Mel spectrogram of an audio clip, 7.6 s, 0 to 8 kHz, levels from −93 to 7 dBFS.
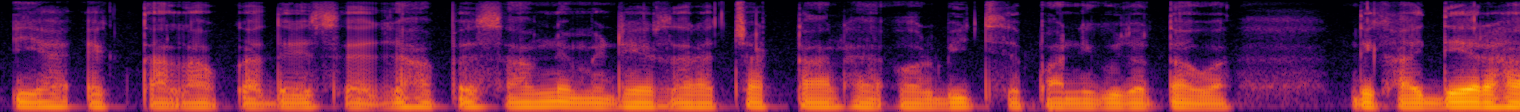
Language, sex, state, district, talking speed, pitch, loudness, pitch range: Hindi, male, Jharkhand, Garhwa, 180 wpm, 85 Hz, -23 LUFS, 80-90 Hz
